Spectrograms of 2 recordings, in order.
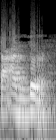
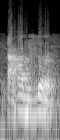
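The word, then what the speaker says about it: تعذّر: Nah, alasan yang demikian ini disebut dengan ta'adzur, ya, at-ta'adzur, ya. Ta ain zal ra, ya, ta'adzur, ta ain zal ra, ya, ta'adzur itu alasannya.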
